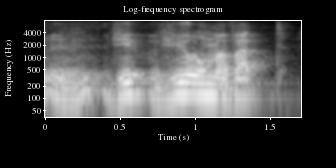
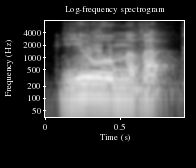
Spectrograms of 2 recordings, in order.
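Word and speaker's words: व्योमवत्: It would always be pronounced as one word, vyoma vat, literally sky-like, vyoma vat.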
